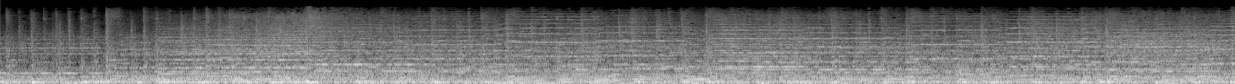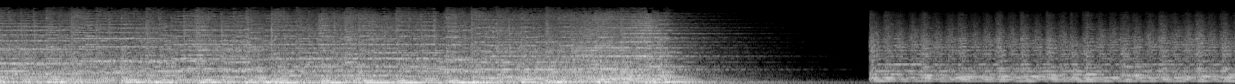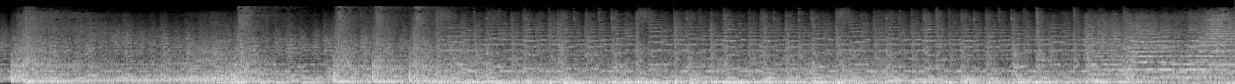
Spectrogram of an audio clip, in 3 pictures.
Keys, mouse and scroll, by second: 1.9 b, 1.9 ctrl+-, 4.9 ctrl+=, 5.9 b, 6.0 right click, 10.7 b, 11.0 ctrl+-, 14.4 right click, 16.1 ctrl+=, 17.2 ctrl+z, 19.2 ctrl+z, 19.8 ctrl+z, 23.3 ctrl+z, 25.1 ctrl+-, 25.7 ctrl+=, 26.7 ctrl+-, 26.7 ctrl+=, 30.4 right click, 30.8 ctrl+=, 31.5 ctrl+z, 32.4 ctrl+z, 34.0 ctrl+z, 34.6 ctrl+z, 36.0 ctrl+z, 36.9 ctrl+-.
